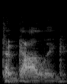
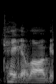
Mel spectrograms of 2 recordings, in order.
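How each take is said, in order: First: Tagalog as ta-GAH-log, stress on the middle syllable; correct pronunciation of Tagalog. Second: Tagalog as TAG-a-log, stress up front; wrong pronunciation of Tagalog. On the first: Teaching the host the real name, Tagalog as ta-GAH-log. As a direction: say Tagalog properly, leaning on GAH. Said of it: "it's actually pronounced Tagalog". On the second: Correcting the host on Tagalog, wrongly said as TAG-a-log. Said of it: "And it's not Tagalog". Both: Shown as a demonstration.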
